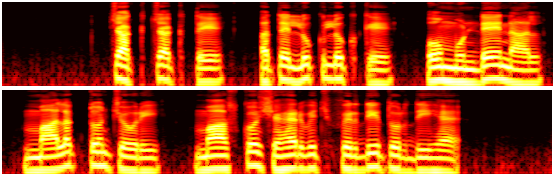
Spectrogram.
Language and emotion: Punjabi, neutral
